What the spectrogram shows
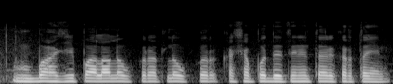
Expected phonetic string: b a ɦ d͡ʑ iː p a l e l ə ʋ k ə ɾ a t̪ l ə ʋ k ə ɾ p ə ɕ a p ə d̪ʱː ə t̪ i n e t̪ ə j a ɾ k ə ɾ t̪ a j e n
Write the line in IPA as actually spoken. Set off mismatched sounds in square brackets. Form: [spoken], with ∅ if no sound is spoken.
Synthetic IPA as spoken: b a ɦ d͡ʑ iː p a l [a] l ə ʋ k ə ɾ a t̪ l ə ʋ k ə ɾ [k] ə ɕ a p ə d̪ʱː ə t̪ i n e t̪ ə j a ɾ k ə ɾ t̪ a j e n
